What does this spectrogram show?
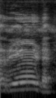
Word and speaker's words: read: तो spelling same है, ठीक है, लेकिन उसका पढ़ने का खाली तरीका बदल जाता है। रीड रेड रेड पढ़ते हैं, लिखाएगा वही लेकिन पढ़ना वही है।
